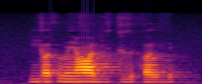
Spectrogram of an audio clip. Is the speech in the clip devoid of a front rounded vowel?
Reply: yes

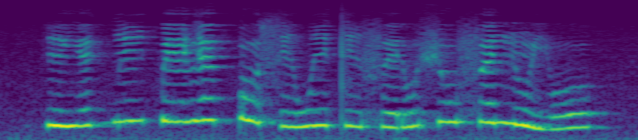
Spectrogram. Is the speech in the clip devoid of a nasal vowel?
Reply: no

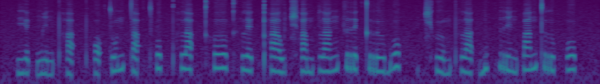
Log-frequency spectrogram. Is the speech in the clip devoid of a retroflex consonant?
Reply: yes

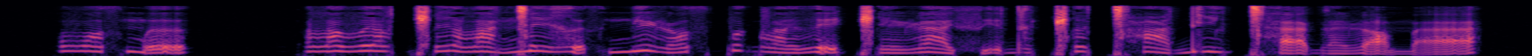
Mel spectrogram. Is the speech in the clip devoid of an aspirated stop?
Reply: no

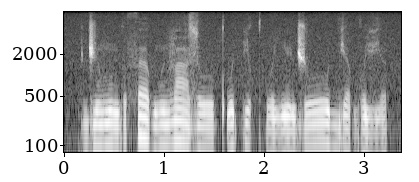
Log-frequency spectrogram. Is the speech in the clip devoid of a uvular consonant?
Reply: yes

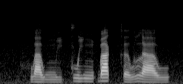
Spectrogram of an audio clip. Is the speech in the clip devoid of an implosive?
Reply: no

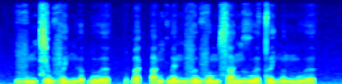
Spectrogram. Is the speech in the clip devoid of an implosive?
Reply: no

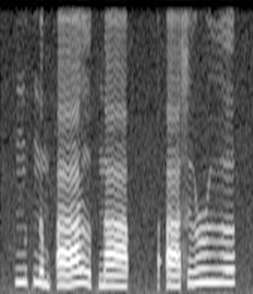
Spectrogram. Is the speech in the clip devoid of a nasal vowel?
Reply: yes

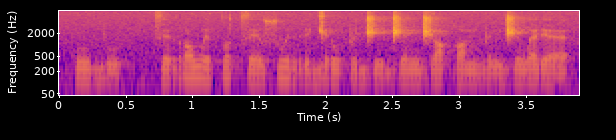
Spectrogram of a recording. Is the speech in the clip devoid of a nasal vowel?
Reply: yes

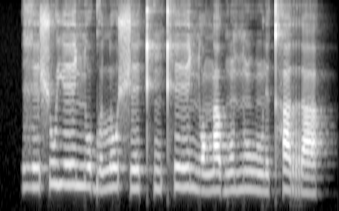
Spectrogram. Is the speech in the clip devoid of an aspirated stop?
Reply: no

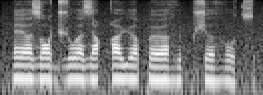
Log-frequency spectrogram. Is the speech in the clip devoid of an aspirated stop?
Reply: yes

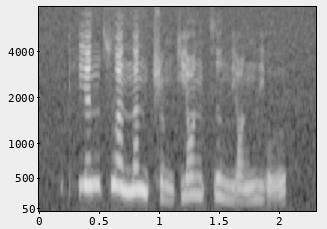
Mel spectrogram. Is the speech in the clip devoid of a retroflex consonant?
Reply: no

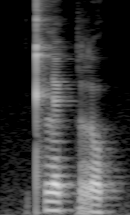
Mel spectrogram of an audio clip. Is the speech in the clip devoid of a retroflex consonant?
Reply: yes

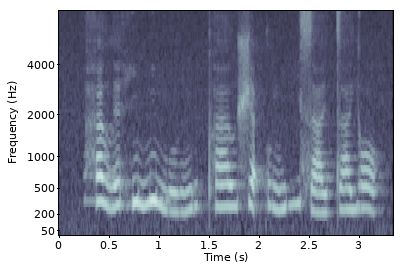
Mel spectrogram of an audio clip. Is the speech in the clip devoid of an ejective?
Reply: yes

